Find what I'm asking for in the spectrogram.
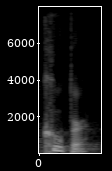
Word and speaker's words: Cowper: He spells his name, it looks like Cowper, C-O-W-P-E-R, but it's pronounced Cooper.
